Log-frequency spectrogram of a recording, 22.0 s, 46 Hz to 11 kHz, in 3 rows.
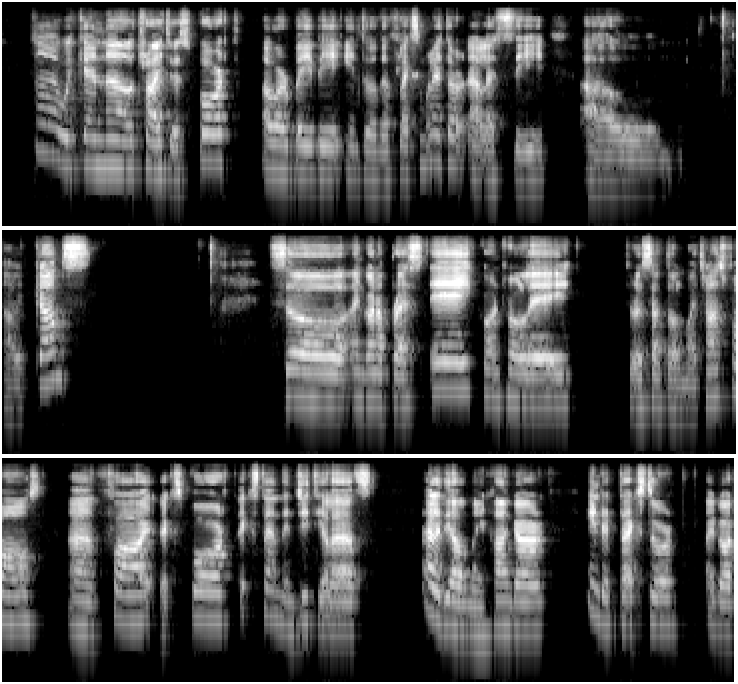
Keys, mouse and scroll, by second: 3.4-4.1 scroll down 2, 6.0-7.0 middle drag, 6.0-6.4 scroll down 1, 8.2 middle click, 8.8 scroll down 1, 9.2-10.2 middle drag, 10.2 a, 11.0-11.7 scroll down 2, 12.0 ctrl+a, 15.4-22.0 drag.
